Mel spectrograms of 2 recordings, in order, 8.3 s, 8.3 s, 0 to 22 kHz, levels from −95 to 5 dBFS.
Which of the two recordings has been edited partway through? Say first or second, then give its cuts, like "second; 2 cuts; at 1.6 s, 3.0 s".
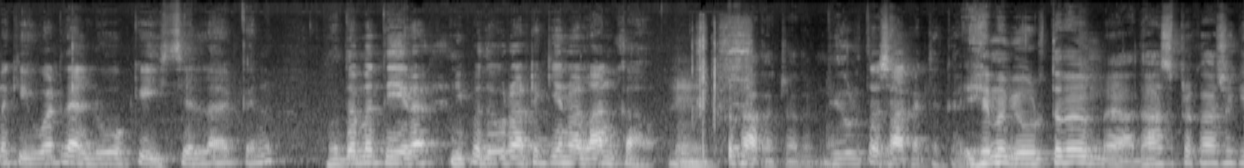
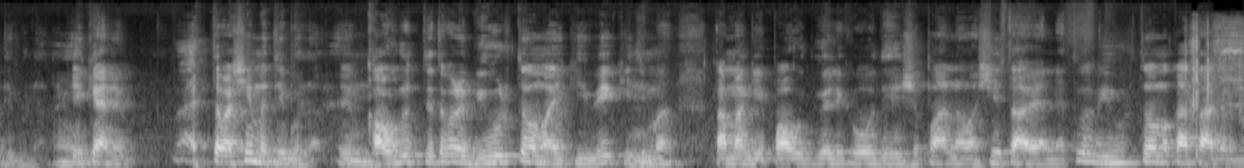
first; 1 cut; at 4.9 s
